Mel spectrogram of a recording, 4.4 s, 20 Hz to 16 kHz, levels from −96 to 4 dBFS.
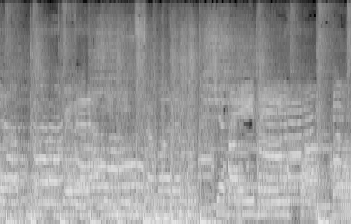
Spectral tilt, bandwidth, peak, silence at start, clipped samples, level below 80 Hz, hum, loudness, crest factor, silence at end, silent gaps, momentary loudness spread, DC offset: -4.5 dB/octave; 15.5 kHz; 0 dBFS; 0 s; under 0.1%; -18 dBFS; none; -11 LUFS; 10 dB; 0 s; none; 2 LU; under 0.1%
